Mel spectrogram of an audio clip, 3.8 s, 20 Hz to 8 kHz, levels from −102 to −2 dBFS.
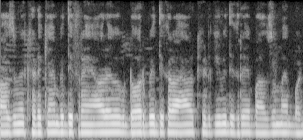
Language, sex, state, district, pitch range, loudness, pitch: Hindi, male, Punjab, Kapurthala, 125-130 Hz, -16 LUFS, 130 Hz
